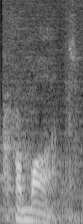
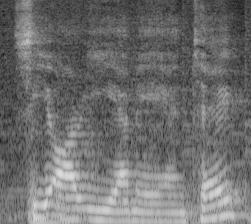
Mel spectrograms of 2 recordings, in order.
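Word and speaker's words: Crémant: But the other thing that I would encourage people to do is also look out for Cremant. C-R-E-M-A-N-T.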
